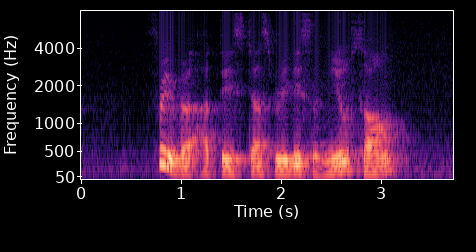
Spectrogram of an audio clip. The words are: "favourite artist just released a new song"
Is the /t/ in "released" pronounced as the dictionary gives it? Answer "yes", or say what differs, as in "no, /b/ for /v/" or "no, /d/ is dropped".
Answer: no, /t/ is dropped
